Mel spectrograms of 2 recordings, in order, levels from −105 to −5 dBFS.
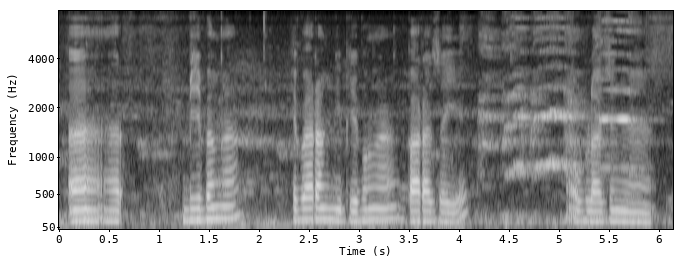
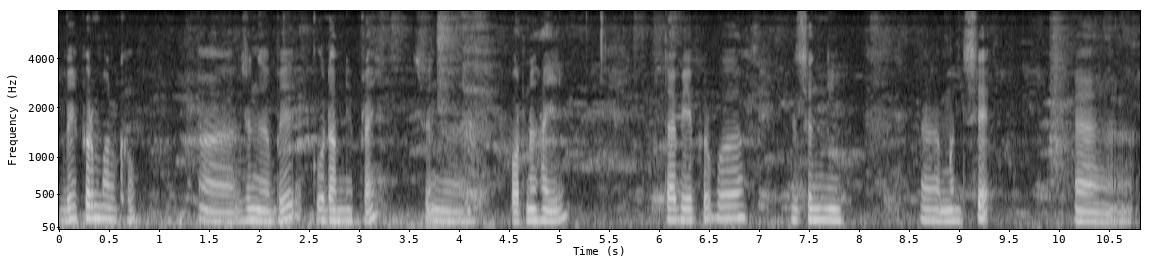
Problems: constant background noise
